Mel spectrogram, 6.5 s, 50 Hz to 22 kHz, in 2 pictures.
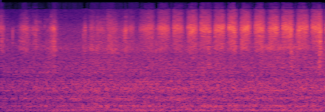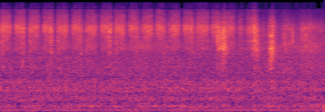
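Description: Steady, continuous rasping of a diesel injector part for a 7.3 Power Stroke being sanded on a flat surface, close and even in level with a fast scratchy back-and-forth texture throughout.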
